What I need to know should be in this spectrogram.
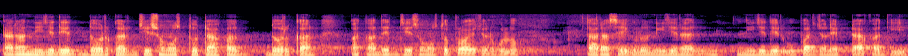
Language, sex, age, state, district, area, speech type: Bengali, male, 18-30, West Bengal, South 24 Parganas, rural, spontaneous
